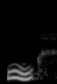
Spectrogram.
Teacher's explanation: तो पहले प्रकार का जो ध्वनि है वह है उ जो कि अल्पकालिक थोड़े समय के लिए वो है उसका एक मात्रा की गणना होती है।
